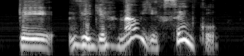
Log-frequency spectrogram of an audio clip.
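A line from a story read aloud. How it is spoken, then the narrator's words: Loud question. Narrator (Ukrainian): голосно спитав явно прагнучи перевести розмову на доступний йому рівень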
